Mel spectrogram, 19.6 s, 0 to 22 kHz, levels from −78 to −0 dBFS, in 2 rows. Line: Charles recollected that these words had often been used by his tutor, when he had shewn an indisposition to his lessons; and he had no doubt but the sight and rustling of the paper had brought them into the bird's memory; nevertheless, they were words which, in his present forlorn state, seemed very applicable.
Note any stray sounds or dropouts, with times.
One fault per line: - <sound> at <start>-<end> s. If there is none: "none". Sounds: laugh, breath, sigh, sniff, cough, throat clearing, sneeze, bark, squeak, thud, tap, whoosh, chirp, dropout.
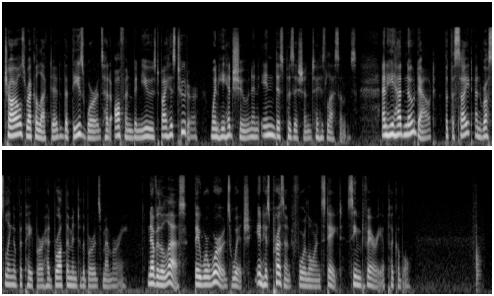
- thud at 19.2-19.4 s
